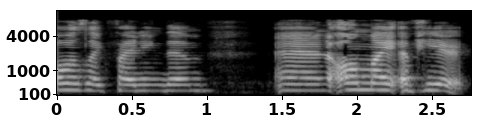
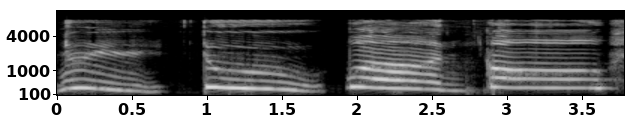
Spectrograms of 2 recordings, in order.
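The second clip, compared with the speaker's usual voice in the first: countdown shout; 5 semitones higher, 6 dB louder, much slower than usual. Acted. Race countdown called out.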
